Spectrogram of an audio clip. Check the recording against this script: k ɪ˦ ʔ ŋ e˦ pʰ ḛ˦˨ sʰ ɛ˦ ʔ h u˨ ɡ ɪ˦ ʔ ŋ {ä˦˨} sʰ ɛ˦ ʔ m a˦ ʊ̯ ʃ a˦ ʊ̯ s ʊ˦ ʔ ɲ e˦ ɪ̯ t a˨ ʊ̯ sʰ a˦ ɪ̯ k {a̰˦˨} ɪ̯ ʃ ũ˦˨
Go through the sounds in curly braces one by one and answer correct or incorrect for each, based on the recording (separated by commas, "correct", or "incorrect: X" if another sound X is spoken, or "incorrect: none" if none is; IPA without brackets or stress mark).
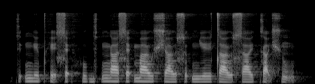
incorrect: ä˦, correct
